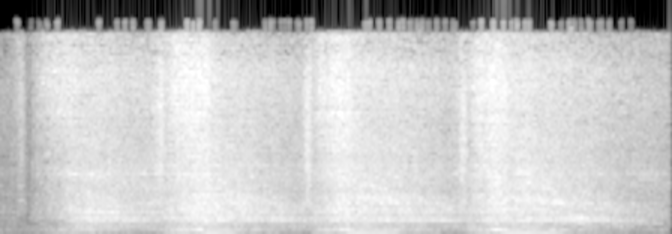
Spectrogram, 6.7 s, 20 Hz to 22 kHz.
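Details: Peugeot 206 GTi 2.0 petrol: three quick rev blips with a rough, uneven note, a misfire. It was fixed with a new coil pack and a new set of spark plugs.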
